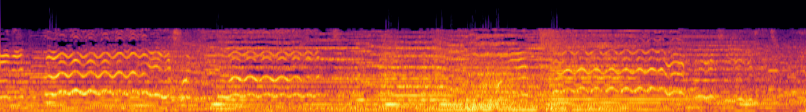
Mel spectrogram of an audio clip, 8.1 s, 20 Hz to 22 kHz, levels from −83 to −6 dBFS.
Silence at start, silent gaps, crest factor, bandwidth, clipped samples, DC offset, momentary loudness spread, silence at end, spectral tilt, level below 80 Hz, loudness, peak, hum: 0 s; none; 12 dB; 7.8 kHz; under 0.1%; under 0.1%; 5 LU; 0 s; -5 dB/octave; -32 dBFS; -12 LUFS; 0 dBFS; none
